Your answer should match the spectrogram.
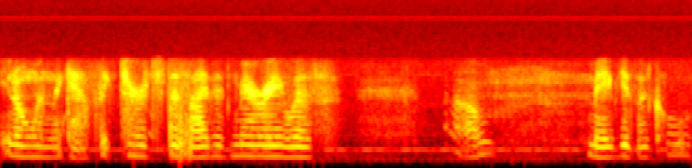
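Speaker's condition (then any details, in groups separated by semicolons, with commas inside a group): Parkinson's; debilitating effects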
